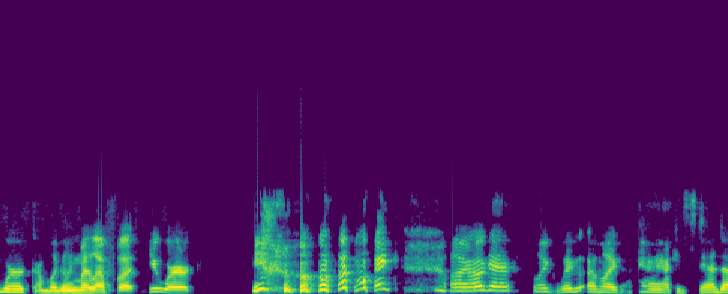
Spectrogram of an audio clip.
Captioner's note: laughter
